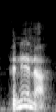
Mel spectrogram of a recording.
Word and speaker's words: Peninnah: No, it's got a It's a short umlaut over the i in my Bible, so it isn't long. See, Peninnah.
